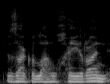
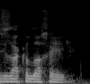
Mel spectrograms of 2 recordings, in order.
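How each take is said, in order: First: The phrase keeps its endings, finishing with khairan. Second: The phrase ends bare, without the final vowel endings. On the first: The phrase uses the correct grammatical case. The speaker calls it right. "Jazakallahu khairan is Arabic" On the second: The speaker does not know Arabic grammar. The speaker calls it wrong. "don't say Jazakallah khair because they know that's not Arabic"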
